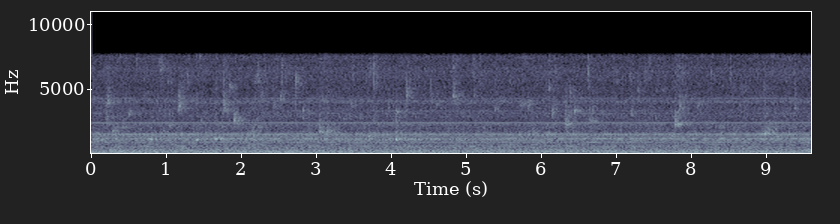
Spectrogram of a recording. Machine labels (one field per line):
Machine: pump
